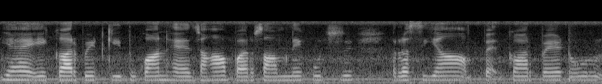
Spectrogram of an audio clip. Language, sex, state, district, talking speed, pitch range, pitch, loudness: Hindi, male, Haryana, Charkhi Dadri, 140 wpm, 190-195 Hz, 195 Hz, -20 LUFS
